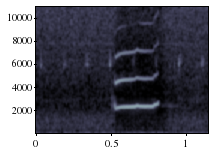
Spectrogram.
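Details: A European golden plover, a British breeding bird of hills and uplands in spring, gives its single drawn-out, plaintive 'pee-you' whistle, held about a third of a second with a slight upward lift, over a soft low rumble of wind.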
